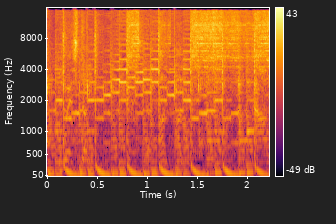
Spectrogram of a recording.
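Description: Makina DJ mix: a fast, steady kick drum under a bright, high synth melody, with a hiss-like wash coming up in the highs near the end.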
